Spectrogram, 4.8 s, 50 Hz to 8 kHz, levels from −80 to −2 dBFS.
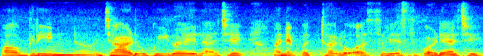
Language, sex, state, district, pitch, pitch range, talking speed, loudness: Gujarati, female, Gujarat, Gandhinagar, 215 Hz, 200-230 Hz, 135 wpm, -18 LUFS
